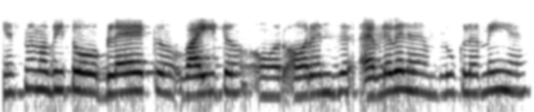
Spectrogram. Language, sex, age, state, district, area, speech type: Hindi, female, 18-30, Madhya Pradesh, Narsinghpur, rural, conversation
